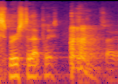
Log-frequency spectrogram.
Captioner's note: clearing throat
